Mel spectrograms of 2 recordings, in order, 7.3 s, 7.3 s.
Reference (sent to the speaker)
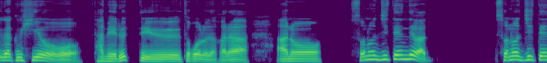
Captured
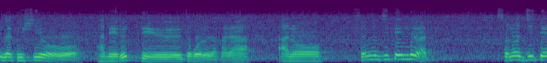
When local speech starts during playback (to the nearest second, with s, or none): none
